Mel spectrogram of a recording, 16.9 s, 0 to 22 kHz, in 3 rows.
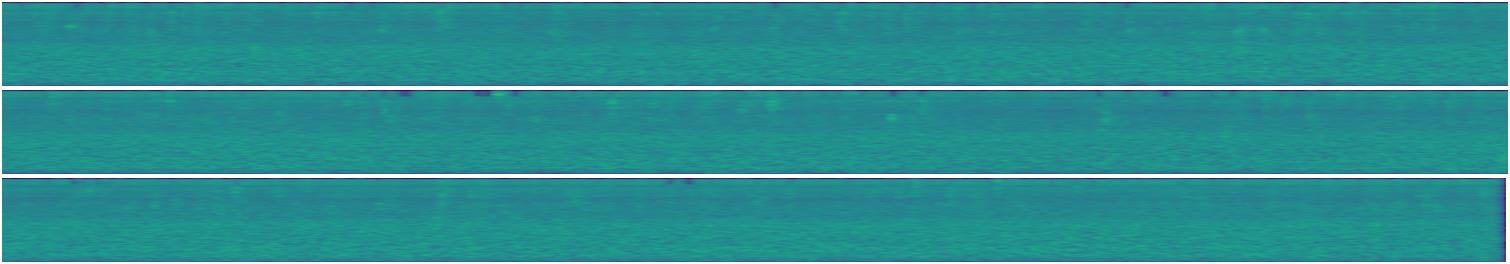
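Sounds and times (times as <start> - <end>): steady rain falling: 0.0 - 16.9.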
